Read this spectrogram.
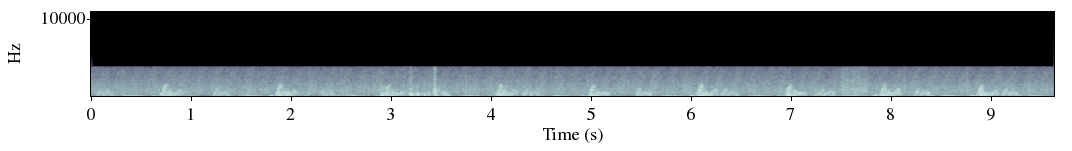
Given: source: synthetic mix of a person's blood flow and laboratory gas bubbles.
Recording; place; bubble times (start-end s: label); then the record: Doppler ultrasound of blood flow; precordium
2.87-2.98 s: bubbles
3.08-3.49 s: bubbles
3.52-3.60 s: bubbles
From the record:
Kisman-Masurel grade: 212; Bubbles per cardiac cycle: several, 3 to 8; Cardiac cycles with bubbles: 1 to 10%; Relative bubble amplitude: moderate (0.250 to 0.450); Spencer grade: 1 (occasional bubble signal discernible with the cardiac motion signal, with majority of cardiac periods free of bubbles); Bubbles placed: anywhere in the cardiac cycle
